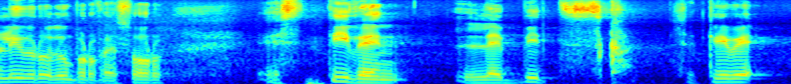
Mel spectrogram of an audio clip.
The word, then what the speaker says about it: Levitsky: este es un libro de un profesor steven levitsky se escribe l a v dsk se llama house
